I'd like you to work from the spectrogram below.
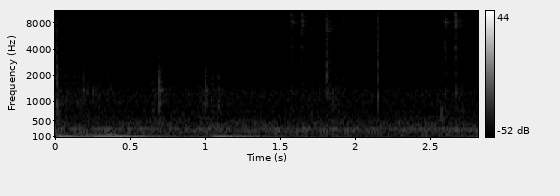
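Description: Quiet tapping on a computer keyboard comes as scattered clicks and short bursts of keystrokes over a low background rumble, with no one speaking.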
